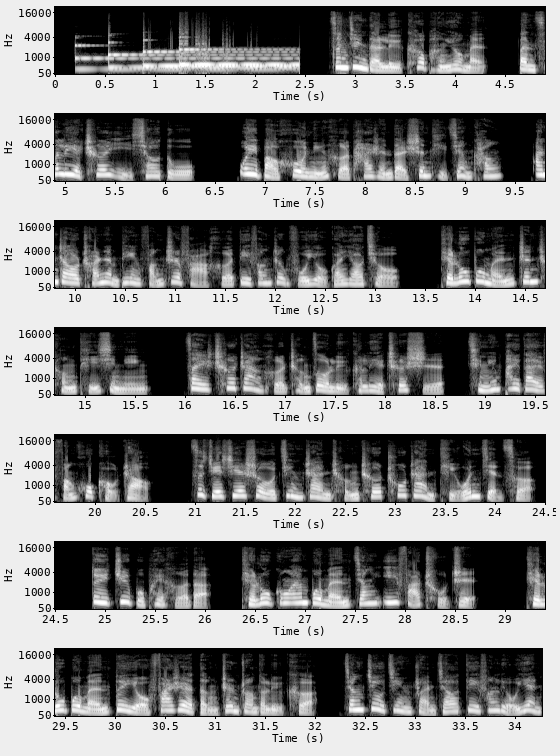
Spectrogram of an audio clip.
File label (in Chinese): 防疫宣传, 普通话, 女, 青年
